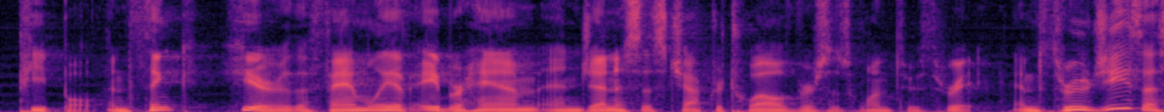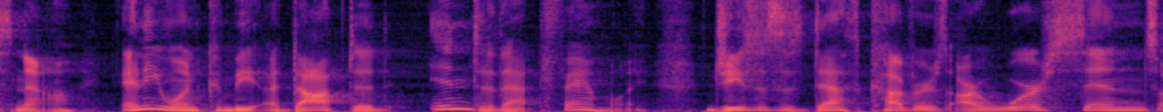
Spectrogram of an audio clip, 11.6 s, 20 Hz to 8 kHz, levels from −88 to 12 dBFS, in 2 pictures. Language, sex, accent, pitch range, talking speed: English, male, American, 115-165 Hz, 170 wpm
